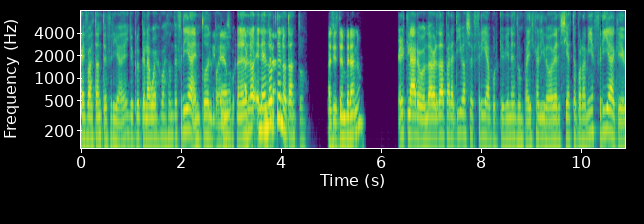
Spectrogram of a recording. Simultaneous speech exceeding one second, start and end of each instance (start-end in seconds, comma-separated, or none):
2.6-4.0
